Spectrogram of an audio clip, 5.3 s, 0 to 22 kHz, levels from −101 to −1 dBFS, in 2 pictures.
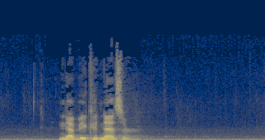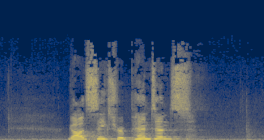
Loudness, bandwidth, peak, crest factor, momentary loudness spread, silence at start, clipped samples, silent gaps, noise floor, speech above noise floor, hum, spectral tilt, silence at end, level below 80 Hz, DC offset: -23 LUFS; 16 kHz; -8 dBFS; 18 dB; 12 LU; 0.45 s; under 0.1%; none; -48 dBFS; 26 dB; none; -4 dB/octave; 0.15 s; -50 dBFS; under 0.1%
